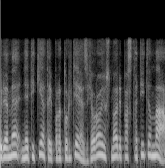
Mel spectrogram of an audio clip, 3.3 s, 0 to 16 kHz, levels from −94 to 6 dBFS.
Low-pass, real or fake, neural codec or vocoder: 7.2 kHz; fake; codec, 16 kHz, 0.8 kbps, ZipCodec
